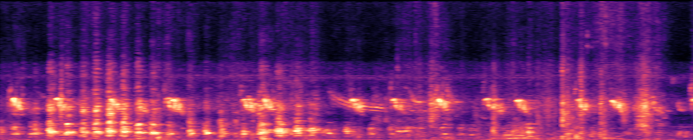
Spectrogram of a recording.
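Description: Small birds chirping in the background, a short high note repeated about two or three times a second.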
